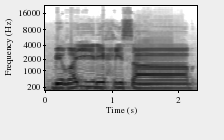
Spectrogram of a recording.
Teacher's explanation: ان اللہ یرزق من یشاء بغیر حساب، غین اور خا گلے کے اوپر والے حصے سے ادا ہوتے ہیں۔ بغیر، را کے نیچے زیر ہے، را باریک، بغیر حساب، سین سیٹی جیسی آواز، ہا گلے کے درمیان سے، با کے اوپر ہم قلقلہ کریں گے، جہاں پر وقف ہوگا آخری حرف کو ہم ساکن کر دیں گے۔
